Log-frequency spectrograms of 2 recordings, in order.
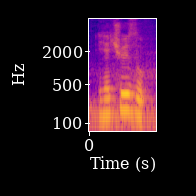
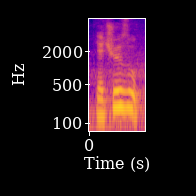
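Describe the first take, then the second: First: Said in the usual way. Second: Alarmed. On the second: Real, not acted. Gamer hearing a monster close by, alarmed. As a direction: raise it as the danger hits you.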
